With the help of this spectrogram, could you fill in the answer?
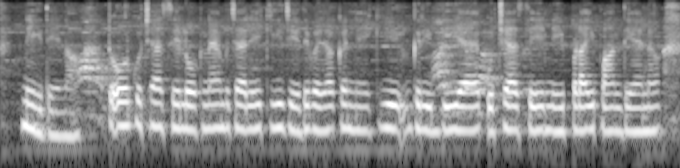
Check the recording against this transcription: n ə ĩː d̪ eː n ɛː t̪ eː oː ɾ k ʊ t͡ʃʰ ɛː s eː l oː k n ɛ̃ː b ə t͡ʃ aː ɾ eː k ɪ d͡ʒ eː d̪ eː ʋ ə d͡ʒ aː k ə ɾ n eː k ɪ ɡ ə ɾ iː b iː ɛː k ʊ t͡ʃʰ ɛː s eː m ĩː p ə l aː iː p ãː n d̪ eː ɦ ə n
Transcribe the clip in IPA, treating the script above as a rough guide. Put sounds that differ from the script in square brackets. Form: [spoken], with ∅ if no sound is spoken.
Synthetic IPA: n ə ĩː d̪ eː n [aː] t̪ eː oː ɾ k ʊ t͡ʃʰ ɛː s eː l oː k n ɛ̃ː b ə t͡ʃ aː ɾ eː k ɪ d͡ʒ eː d̪ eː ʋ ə d͡ʒ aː k ə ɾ n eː k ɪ ɡ ə ɾ iː b iː ɛː k ʊ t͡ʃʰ ɛː s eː [n] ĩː p ə [ɽ] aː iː p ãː n d̪ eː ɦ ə n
